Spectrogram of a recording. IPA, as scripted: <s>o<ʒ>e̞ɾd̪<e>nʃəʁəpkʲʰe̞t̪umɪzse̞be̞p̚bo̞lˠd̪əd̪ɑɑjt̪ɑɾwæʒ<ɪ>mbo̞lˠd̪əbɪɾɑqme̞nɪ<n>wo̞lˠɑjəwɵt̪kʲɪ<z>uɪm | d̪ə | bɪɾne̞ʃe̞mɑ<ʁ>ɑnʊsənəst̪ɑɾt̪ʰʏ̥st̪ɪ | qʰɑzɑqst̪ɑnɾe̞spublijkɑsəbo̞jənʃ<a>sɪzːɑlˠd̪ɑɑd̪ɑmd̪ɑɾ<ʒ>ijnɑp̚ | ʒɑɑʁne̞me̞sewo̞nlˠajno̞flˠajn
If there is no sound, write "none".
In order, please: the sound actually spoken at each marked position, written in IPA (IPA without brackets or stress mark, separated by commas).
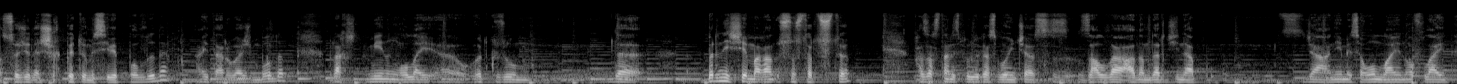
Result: s, ʒ, e, ɪ, ŋ, z, ʁ, ɑ, ʒ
